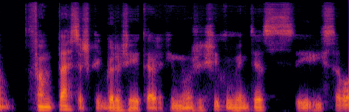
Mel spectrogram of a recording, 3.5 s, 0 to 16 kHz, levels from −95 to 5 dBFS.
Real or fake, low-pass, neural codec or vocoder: fake; 14.4 kHz; codec, 44.1 kHz, 2.6 kbps, DAC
